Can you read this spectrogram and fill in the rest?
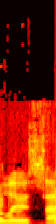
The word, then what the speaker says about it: Oskaloosa: So is from Oskaloosa. Did I pronounce that right? – Oskaloosa.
